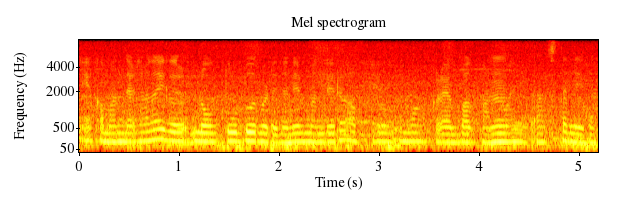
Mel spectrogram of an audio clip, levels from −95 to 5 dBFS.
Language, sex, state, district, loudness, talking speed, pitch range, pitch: Garhwali, female, Uttarakhand, Tehri Garhwal, -15 LUFS, 230 wpm, 175-195 Hz, 185 Hz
